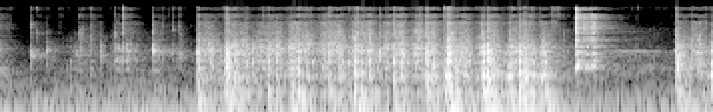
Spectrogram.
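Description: Stainless wire whisk beating a liquid mix of eggs, cooking cream and melted butter in a plastic mixing bowl: quick rattling strokes of the wires against the bowl. They start about a second in and pause briefly near the end.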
